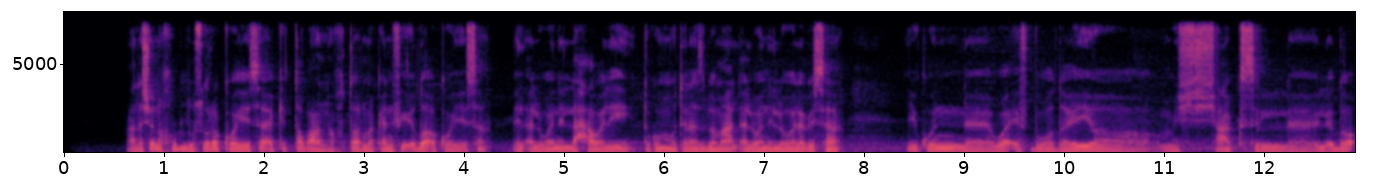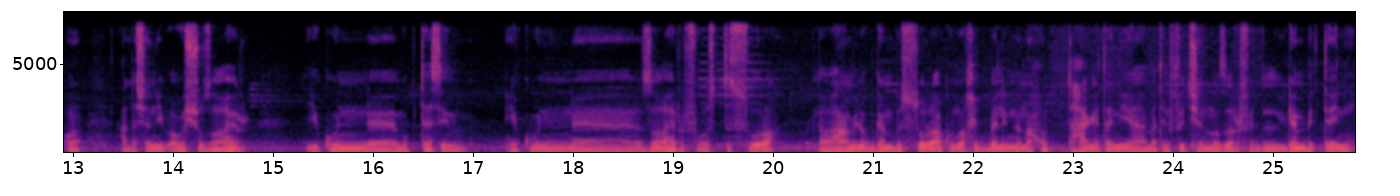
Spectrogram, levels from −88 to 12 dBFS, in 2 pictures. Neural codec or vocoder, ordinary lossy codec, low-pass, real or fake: none; none; 7.2 kHz; real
